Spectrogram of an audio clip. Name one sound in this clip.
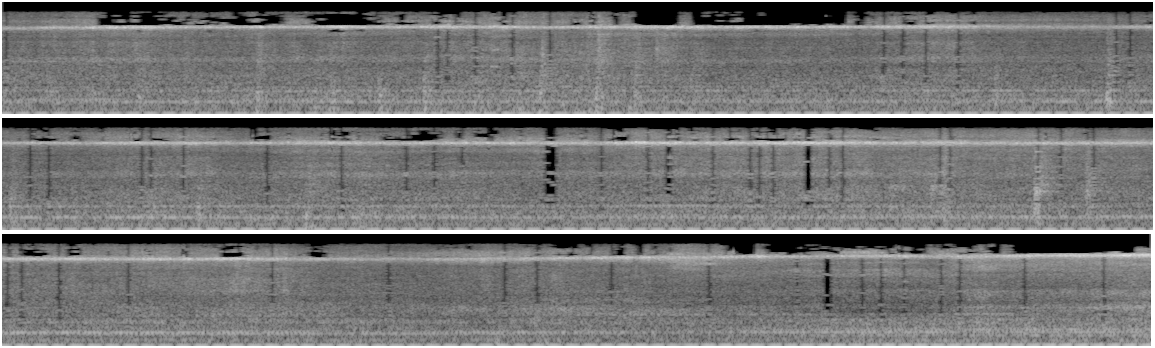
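A diesel locomotive engine drones loudly and steadily close by.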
